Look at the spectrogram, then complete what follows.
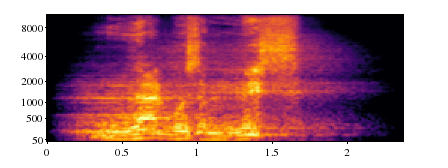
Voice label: Male Orc Oops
